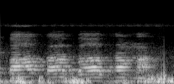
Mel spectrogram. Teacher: पा पा बा भा मा, तो हमारे ओठ आपस में मिल रहे हैं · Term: ओष्ठ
